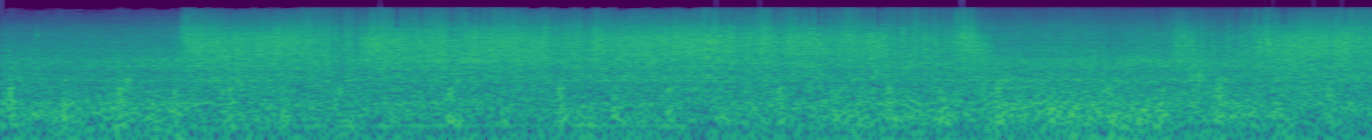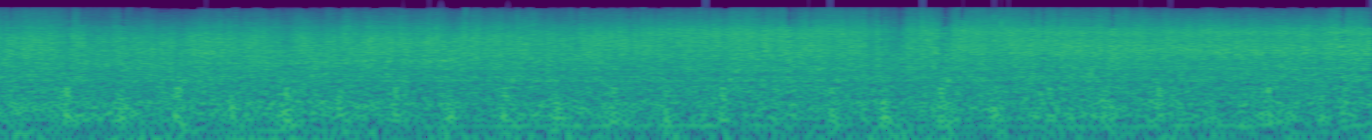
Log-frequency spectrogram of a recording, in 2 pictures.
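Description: Heavy rain pelting a moving car's roof and windshield, heard from inside the cabin as a steady loud rush. It turns brighter about a second in, as the car comes out from under an overpass.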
